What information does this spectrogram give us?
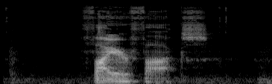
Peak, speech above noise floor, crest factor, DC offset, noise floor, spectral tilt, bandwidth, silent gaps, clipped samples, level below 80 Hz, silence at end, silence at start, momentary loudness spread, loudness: -8 dBFS; 32 dB; 22 dB; under 0.1%; -59 dBFS; -4 dB/octave; 16.5 kHz; none; under 0.1%; -50 dBFS; 0 s; 0.1 s; 15 LU; -27 LUFS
